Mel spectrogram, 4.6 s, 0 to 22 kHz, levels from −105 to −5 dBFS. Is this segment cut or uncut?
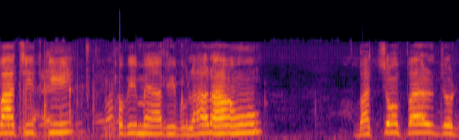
cut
